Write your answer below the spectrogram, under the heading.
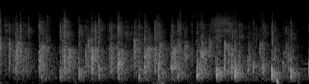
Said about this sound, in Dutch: En daarom hebben we hier 4 experts bij ons aan tafel. Ik zou graag alvast een groot applaus willen voor onze experts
